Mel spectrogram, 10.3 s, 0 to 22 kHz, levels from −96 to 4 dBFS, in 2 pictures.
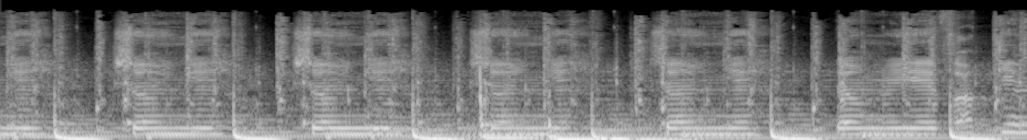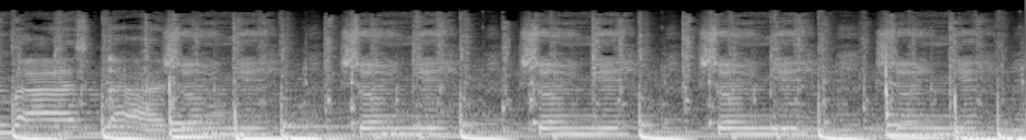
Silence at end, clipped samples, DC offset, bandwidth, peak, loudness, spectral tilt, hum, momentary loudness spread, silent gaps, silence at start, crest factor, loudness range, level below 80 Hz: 0 s; under 0.1%; under 0.1%; 15 kHz; 0 dBFS; -13 LUFS; -6 dB/octave; none; 4 LU; none; 0 s; 10 dB; 1 LU; -12 dBFS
